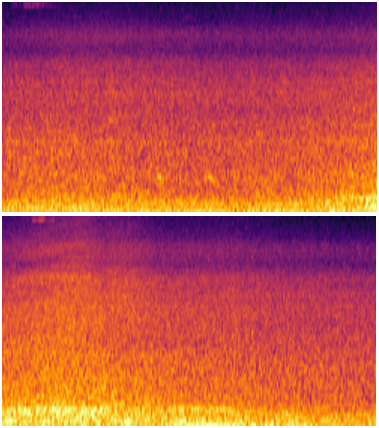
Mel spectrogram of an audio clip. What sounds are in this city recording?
large-sounding engine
